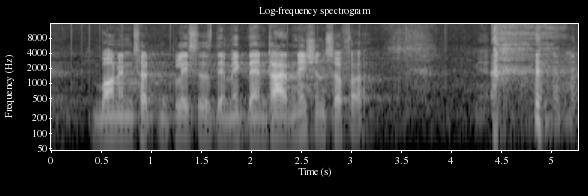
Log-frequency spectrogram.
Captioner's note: laughter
